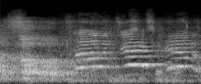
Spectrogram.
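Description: A large group of soldiers singing together in a reverberant hall, with held, sustained notes.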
